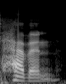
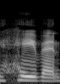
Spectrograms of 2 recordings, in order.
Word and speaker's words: Heaven: So one of our volunteers, whose name is Heaven, and I have been saying Haven for at least 3 to 4 shows now. I have been saying her name wrong.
